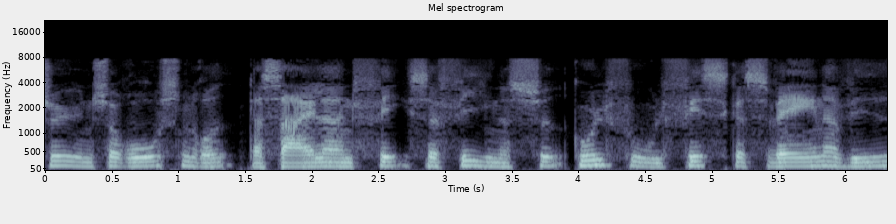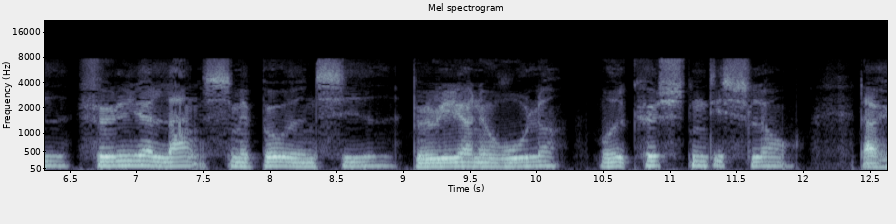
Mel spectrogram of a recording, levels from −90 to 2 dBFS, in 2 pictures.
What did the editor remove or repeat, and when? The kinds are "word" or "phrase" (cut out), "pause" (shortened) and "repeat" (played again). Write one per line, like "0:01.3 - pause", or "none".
0:01.5 - pause
0:03.9 - pause
0:06.5 - pause
0:09.0 - pause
